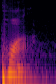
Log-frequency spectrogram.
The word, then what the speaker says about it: Phua: don't understand that when you say phua in singapore it is poi over there some people say and actually one of the speakers online will say paten well because that's the correct chinese trans pronunciation but anyway what we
